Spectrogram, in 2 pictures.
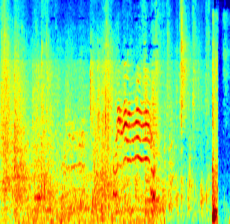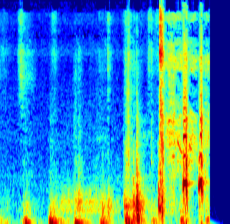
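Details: A domestic cat gives one drawn-out, wavering meow near the start, with a warbling tone, amid indoor voices, a burst of music and sharp knocks and clatters afterward.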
